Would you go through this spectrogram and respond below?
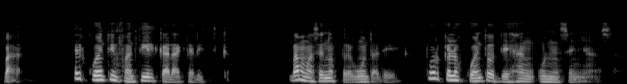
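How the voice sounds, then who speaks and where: A man's voice: medium pitch, very animated, fairly quick, vocal fry, dry recording, lo-fi sound. A man with a Salvadoran accent teaching an informal school lesson, reading aloud and explaining in a chatty, colloquial way, often asking questions and answering them himself.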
